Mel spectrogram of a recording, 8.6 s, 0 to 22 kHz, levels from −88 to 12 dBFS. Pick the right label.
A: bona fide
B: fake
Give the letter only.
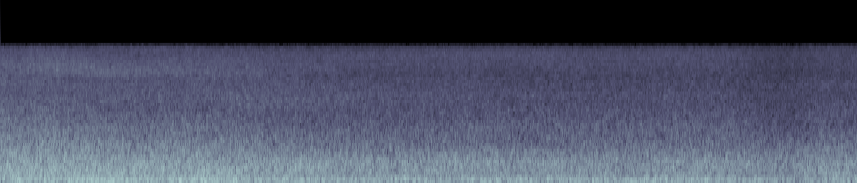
A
